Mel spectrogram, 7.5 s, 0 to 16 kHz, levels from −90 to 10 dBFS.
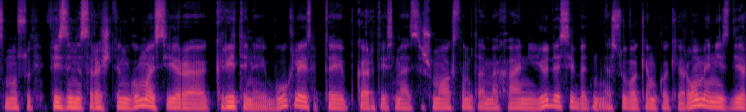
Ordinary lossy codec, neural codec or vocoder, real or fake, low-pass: Opus, 32 kbps; none; real; 14.4 kHz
